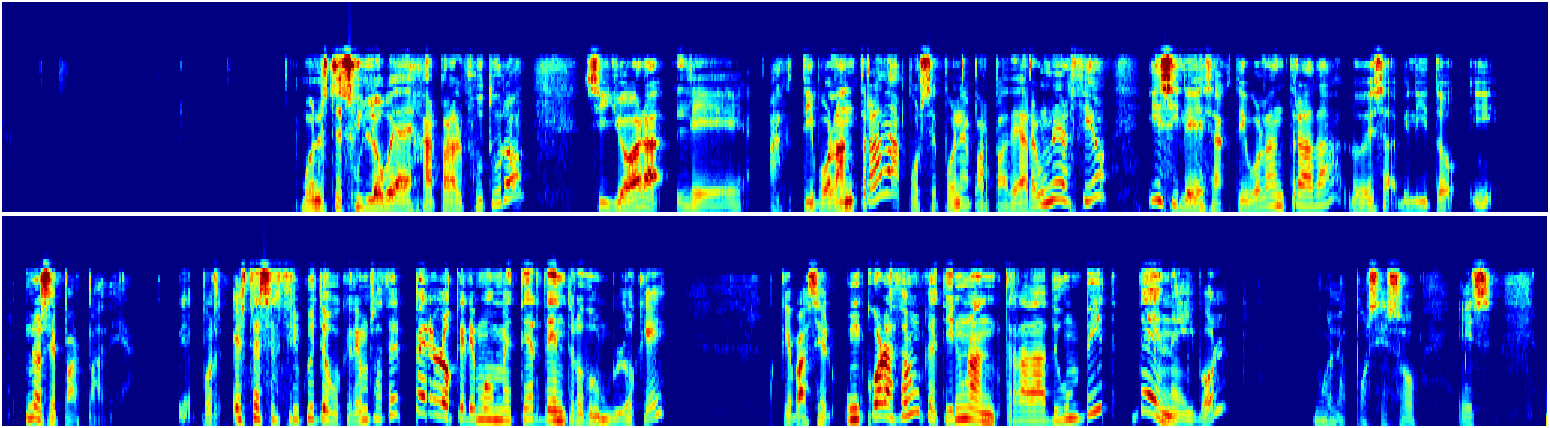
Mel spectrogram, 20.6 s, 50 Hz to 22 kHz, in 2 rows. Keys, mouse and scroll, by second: 19.6 click.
